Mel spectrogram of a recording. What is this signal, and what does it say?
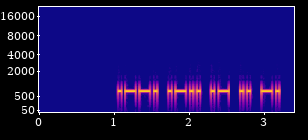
Morse code, heard as a keyed tone, about 25 wpm, 700 Hz. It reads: PLAIN
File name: 5 Letter Words - First 3 Letters Given - 25wpm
